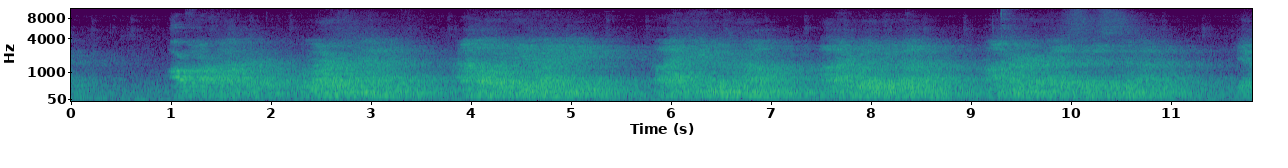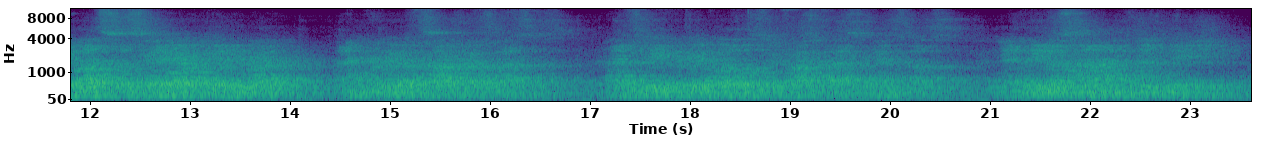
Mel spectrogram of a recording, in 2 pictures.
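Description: A piano plays along.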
